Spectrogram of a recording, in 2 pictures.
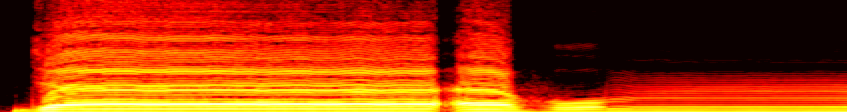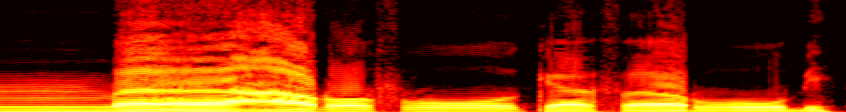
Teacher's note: Cara membacanya sama sebagaimana idgham lainnya, memasukkan mim yang pertama kedua tapi dia ditahan. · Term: idgham mimi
